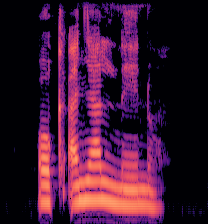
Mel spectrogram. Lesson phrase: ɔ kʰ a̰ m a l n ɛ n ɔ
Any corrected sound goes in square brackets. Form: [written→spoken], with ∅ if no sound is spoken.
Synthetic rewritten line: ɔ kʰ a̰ [m→ɲ] a l n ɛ n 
